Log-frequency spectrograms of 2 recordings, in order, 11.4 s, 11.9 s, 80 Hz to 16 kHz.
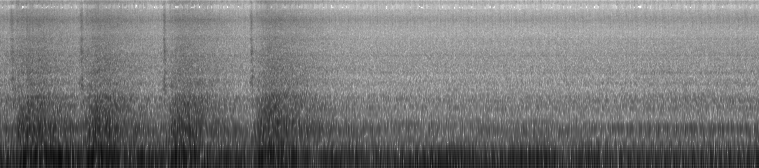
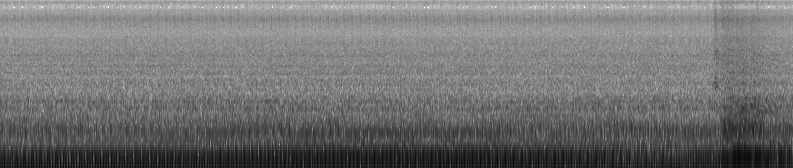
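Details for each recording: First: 2003 Silverado LS6 V8 after replacing cheap intake gaskets with name-brand ones; previously ran rough, backfired, MAF code blamed on intake leak; a few blips then steady, even idle with deep low rumble, no stumble or hunting; normal idle. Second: 2003 Chevrolet Silverado LS6-intake V8 after replacing soft intake gaskets. It had run rough and set a MAF code. At fast idle a sharp pop around eleven seconds marks a startup backfire, suspected from intake leak or vacuum cap.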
